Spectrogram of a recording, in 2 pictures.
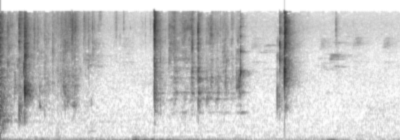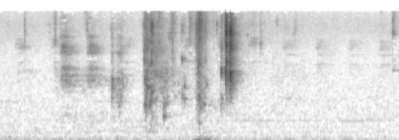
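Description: Scattered knocks, scrapes and splashy bursts over a low rumble, like water and objects being handled in a small room, with no clear animal voice.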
